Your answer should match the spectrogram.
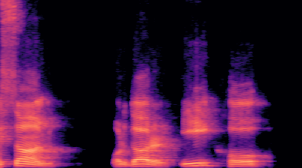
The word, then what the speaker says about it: hijo: Hijo, hija, H silent.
